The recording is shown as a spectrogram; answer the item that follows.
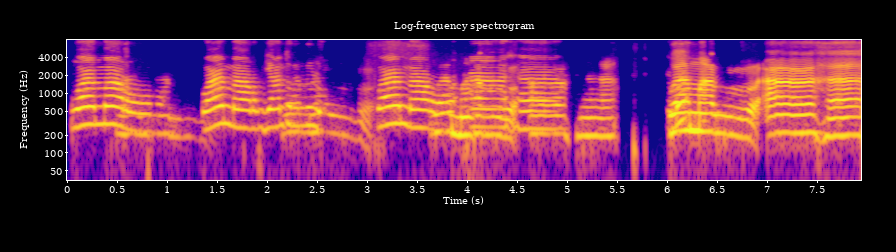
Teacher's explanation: Ada roh tafkim. Rohnya, roh sukunnya tafkim.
